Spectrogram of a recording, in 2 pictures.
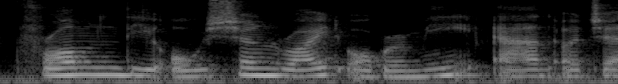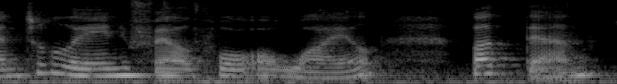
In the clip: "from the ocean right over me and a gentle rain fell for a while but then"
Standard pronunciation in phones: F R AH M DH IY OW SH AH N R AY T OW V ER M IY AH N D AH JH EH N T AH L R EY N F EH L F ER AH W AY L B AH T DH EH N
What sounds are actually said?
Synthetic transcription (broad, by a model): F R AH M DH IY OW SH AH N R AY T OW V ER M IY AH N AH JH EH N T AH L L EY N F EH L F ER AH W AY L B AH T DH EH N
